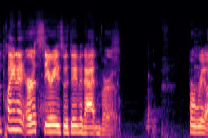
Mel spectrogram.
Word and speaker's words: Attenborough: Yeah, get back to me when you can pronounce Attenborough correctly. Scientism. No. Attenborough!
